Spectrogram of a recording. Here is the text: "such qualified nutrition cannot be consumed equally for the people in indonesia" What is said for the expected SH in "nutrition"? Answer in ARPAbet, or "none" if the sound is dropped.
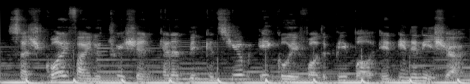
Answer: SH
